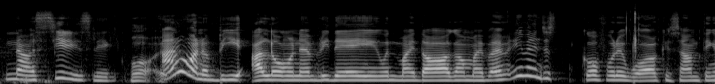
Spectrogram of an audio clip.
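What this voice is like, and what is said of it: Italian accent. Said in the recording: “I love your accent. Oh, you're from Italy. ... oh, you're Italian.”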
